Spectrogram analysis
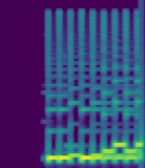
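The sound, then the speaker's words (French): After a brief silence, an iPhone ringtone starts: a rapid, steady train of bright electronic beeps whose pitch steps upward as it goes, loud and alone with no one talking. The phone is made to ring by pressing the button on a small tracker device. “c'est-à-dire même si je suis pas très loin et que je cherche, eh ben j'appuie sur le bouton dont je vous ai parlé tout à l'heure quand on a fait le déballage, et du coup, ça va faire sonner le téléphone.”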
